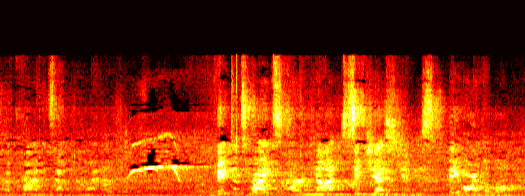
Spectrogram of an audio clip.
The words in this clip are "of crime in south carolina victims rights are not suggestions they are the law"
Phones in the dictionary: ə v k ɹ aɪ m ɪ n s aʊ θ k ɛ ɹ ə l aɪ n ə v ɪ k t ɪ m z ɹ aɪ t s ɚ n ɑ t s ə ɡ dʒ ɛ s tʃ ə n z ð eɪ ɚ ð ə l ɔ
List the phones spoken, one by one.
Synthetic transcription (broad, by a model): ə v k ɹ aɪ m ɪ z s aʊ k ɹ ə ɪ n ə v ɪ k t ɪ m z ɹ aɪ t s ɚ n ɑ t s ə ɡ dʒ ɛ s tʃ ə n z ð eɪ ɚ ð ə l ɔ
